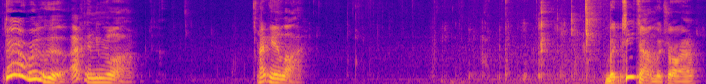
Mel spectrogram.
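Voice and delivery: speaking between bites; talking while chewing. Real, not acted. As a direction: mouth full of pizza. Seen 0: bites pizza at -12 and 8; talks with food in mouth.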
